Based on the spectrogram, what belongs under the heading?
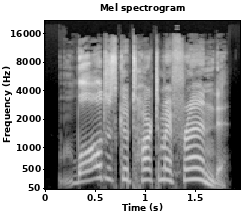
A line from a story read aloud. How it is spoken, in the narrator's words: Monkey cried out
